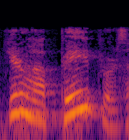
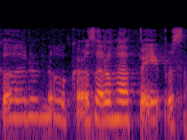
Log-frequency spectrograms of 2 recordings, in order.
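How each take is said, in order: First: Much higher, louder, thrilled question; imitating his own giddy surprise; excited disbelief. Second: Lightly voiced tearful friend, higher pitch; a hint of a crying girl admitting her secret; Monica, tearful friend. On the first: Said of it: "Why are you so excited?". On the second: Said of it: "she's just crying her heart out".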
